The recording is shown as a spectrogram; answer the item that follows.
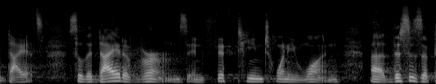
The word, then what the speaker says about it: Worms: It is not the diet of worms. It was in Germany. It is pronounced worms.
